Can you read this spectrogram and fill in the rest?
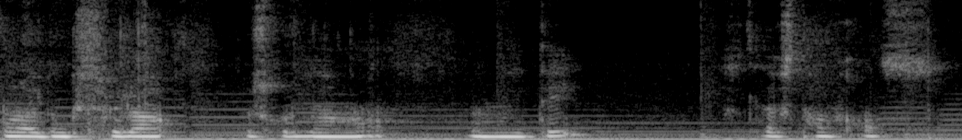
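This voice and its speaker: A young woman who grew up speaking Turkish, chatting casually and rambling softly, often half-whispering, as she shows her souvenirs. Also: on the high side, flat delivery, normal speed, faint music behind. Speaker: vlogger. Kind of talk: casual chat showing souvenirs.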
